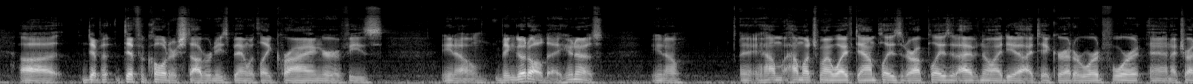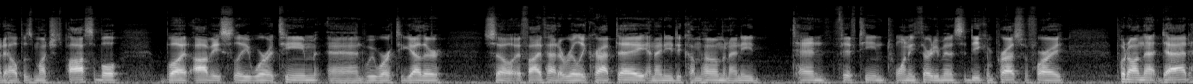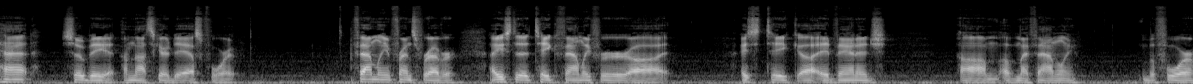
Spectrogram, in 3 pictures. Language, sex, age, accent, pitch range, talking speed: English, male, 30-49, American, 85-100 Hz, 210 wpm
